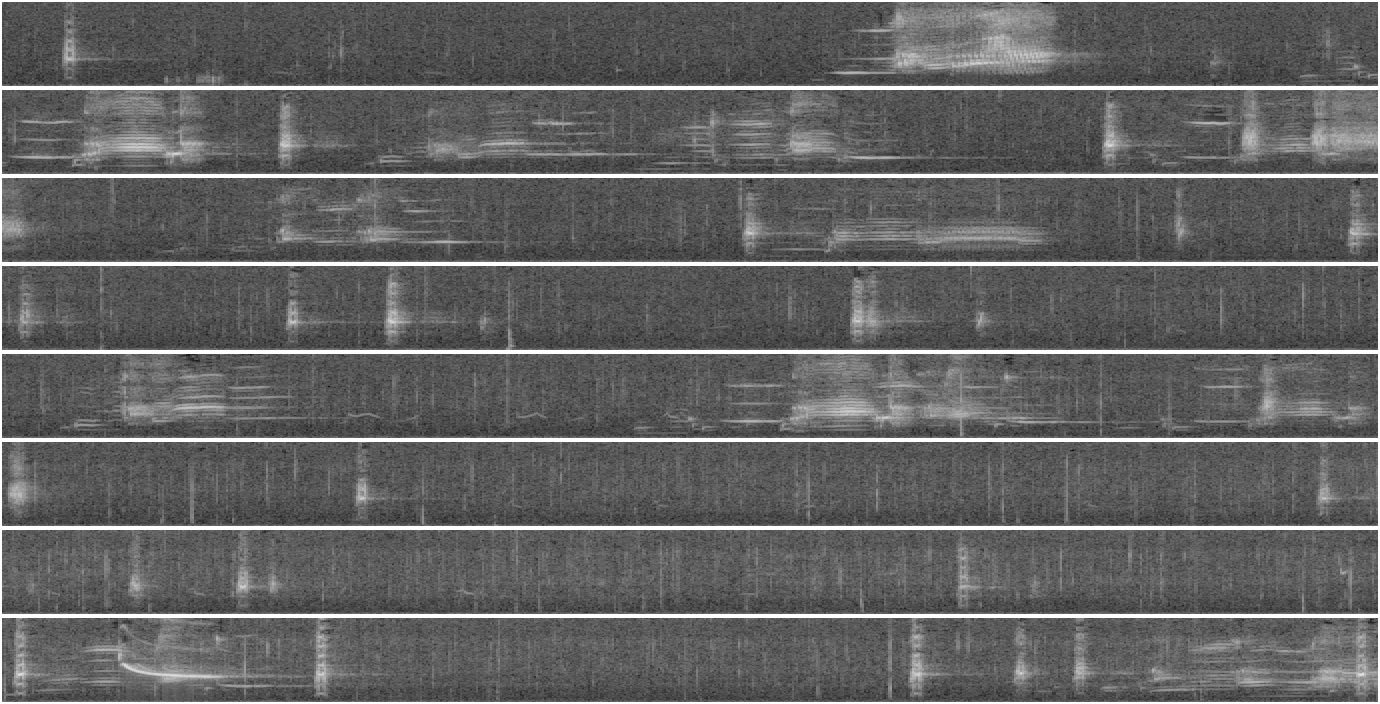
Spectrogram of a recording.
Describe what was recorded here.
number of Red winged blackbird males doing there mating calls above the marshland of Tomales Bay ... In a second half of the recording you could hear a female responding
